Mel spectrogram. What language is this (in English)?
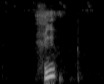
Esperanto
